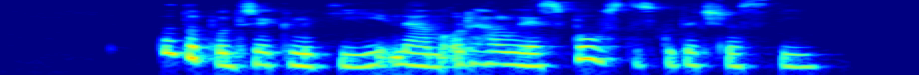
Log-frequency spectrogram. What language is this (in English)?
Czech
